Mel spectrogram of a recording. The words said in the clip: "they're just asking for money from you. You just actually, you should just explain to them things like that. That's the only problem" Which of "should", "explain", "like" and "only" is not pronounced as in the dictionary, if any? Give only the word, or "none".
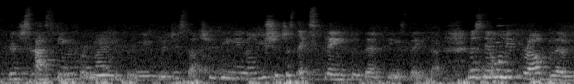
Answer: none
